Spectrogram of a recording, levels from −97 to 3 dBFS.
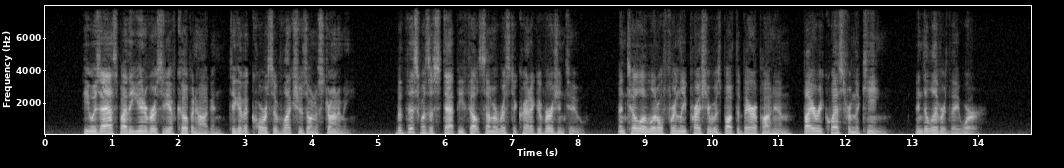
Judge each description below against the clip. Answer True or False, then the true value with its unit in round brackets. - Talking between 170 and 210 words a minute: True (195 wpm)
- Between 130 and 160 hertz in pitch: True (140 Hz)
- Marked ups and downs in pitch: False (4.2 semitones)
